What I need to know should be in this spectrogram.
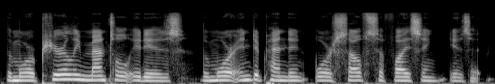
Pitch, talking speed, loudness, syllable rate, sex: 180 Hz, 170 wpm, -15 LUFS, 4.8 syllables/s, female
